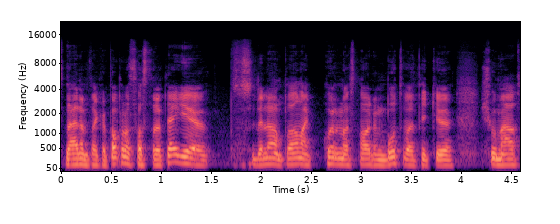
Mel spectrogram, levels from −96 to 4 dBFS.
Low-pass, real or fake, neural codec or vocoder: 14.4 kHz; fake; codec, 44.1 kHz, 3.4 kbps, Pupu-Codec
